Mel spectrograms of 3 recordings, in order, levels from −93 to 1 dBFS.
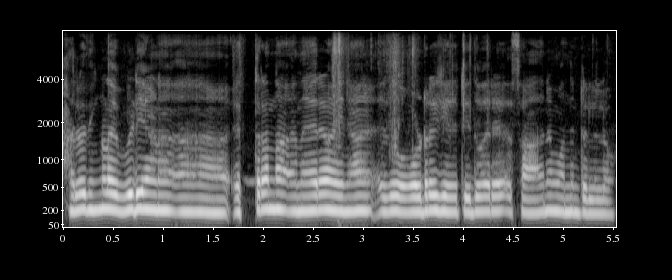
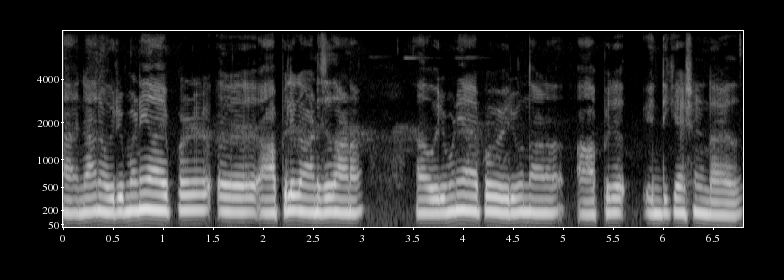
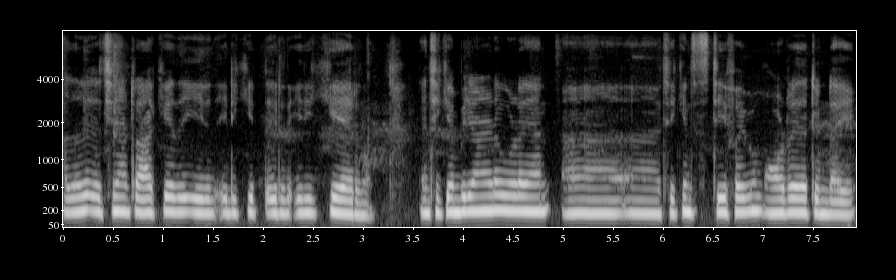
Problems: none marked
